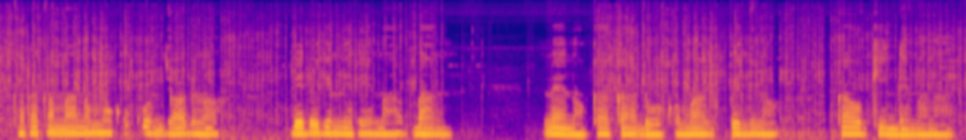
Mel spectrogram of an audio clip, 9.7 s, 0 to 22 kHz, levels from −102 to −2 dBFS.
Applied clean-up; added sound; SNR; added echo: none; Tearing; 17 dB; none.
